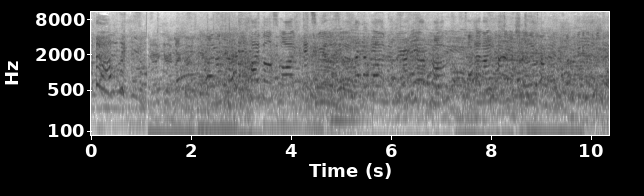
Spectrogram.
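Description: Many voices chattering at once over music with a deep bass line of held notes that change every second or so.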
